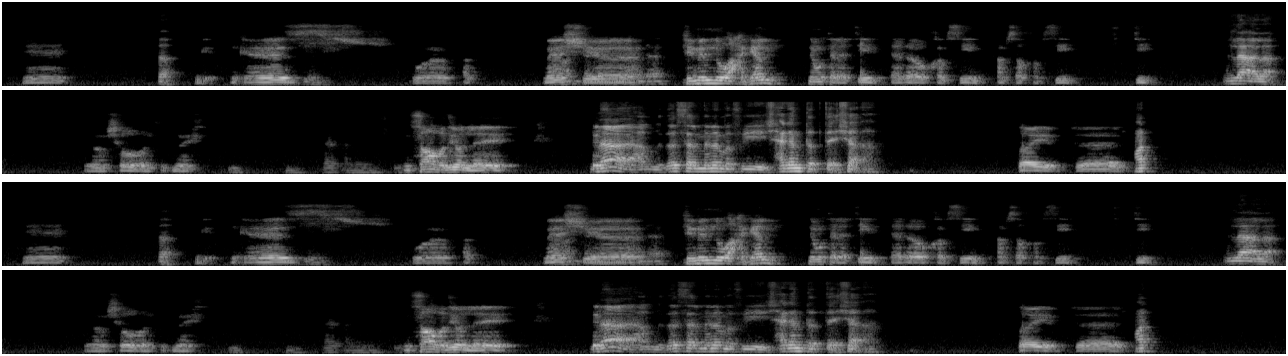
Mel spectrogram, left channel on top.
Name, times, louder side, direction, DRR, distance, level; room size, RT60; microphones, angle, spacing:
voice 1, 0.2-0.7 1.9-3.8 4.1-4.7 5.4-6.4 6.8-7.8 8.1-10.7 11.3-11.5 13.7-14.8 16.9-18.0 18.7-18.9 23.0-24.2, left 1 dB, 15° left, 0.3 m, -27 dB
voice 2, 5.6-6.6 12.2-12.7 15.1-15.2 16.1-16.4 18.7-21.6 24.2-24.3, left 3 dB, 80° left, 0.6 m, -26 dB
2.7 x 2.2 x 2.2 m
head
